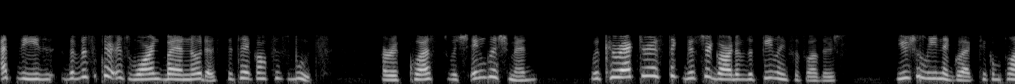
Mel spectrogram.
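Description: Throughout, the speech is band-limited with nothing above 4 kHz, and has a plainly audible rough, synthetic edge. That is the iLBC codec, a narrowband VoIP coder whose sound fits its 15.2 kbps mode with 20 ms frames, each coded independently of the previous one.

From 9.18 to 9.22 s the speech briefly turns into a held, slightly buzzy vowel, then snaps straight back. That is lost iLBC frames. The gap fits a single missing 20 ms frame, which the decoder filled by repeating the last pitch cycle mixed with noise.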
